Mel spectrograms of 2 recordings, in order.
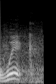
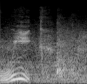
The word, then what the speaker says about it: wick: Every candle has a wick. Pronunciation, wick. Use the short I sound like this is. This is the wick of the candle. Wick. Not weak with a long E like green beans.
